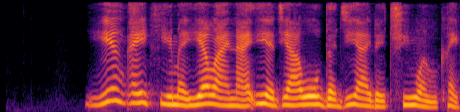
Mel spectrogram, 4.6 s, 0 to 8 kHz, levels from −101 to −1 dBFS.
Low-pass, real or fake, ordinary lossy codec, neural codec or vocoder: 7.2 kHz; fake; none; codec, 44.1 kHz, 1.7 kbps, Pupu-Codec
